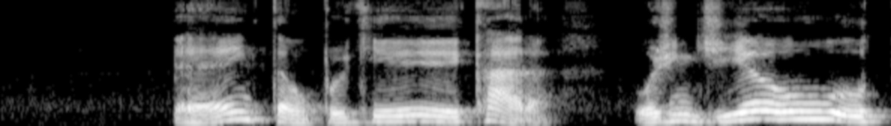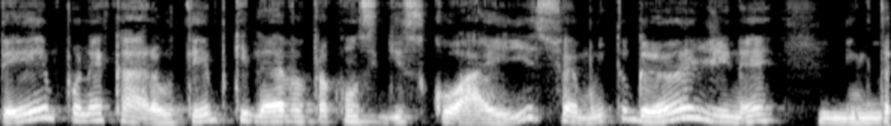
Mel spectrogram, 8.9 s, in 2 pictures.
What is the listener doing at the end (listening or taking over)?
listening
